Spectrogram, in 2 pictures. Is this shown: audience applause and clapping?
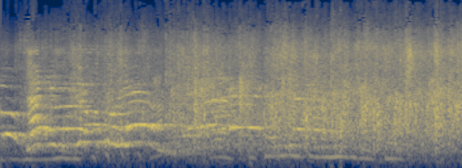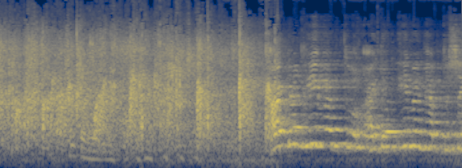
yes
